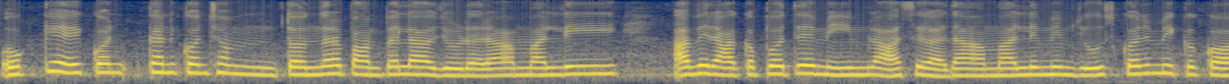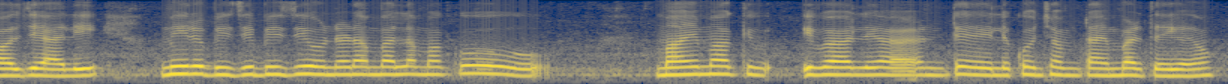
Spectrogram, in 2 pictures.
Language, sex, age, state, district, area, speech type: Telugu, female, 45-60, Andhra Pradesh, Visakhapatnam, urban, spontaneous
